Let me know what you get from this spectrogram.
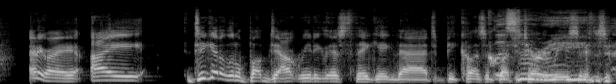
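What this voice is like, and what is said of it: Usual voice. Nothing is said of it.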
